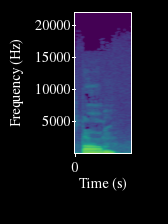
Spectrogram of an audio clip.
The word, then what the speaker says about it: Baum: No, my family's always pronounced it as Baum. Mm-hmm. Like Tannenbaum, that whole song.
